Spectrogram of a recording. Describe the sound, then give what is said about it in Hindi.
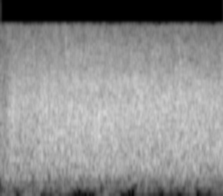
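Audience clapping loudly for a group of retreat participants: a dense, even wash of many hands with no single claps standing out, continuous for about two seconds. “तो भट्टी वालों के लिए जोर से ताली बजाओ,”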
